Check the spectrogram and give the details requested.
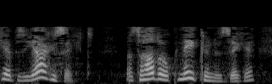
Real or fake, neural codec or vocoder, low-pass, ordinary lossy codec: real; none; 7.2 kHz; MP3, 24 kbps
